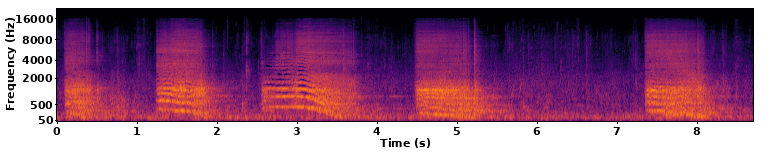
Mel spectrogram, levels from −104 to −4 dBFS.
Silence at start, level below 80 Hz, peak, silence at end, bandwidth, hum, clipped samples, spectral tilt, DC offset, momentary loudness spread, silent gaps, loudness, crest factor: 0 s; -72 dBFS; -18 dBFS; 0 s; 16.5 kHz; none; under 0.1%; -5 dB/octave; under 0.1%; 23 LU; none; -34 LUFS; 18 dB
